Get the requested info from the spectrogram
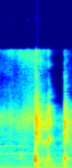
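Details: Child coughing while eating crackers: two brief sharp coughs after a quiet stretch.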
